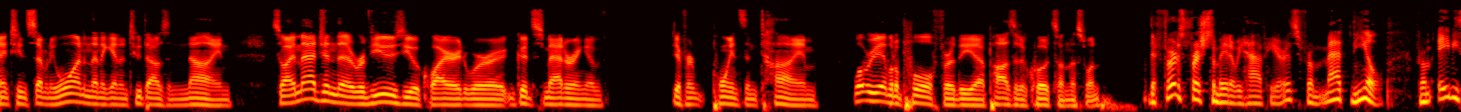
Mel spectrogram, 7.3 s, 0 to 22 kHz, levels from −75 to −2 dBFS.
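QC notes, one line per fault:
Throughout: audio read two samples at a time (double speed). The speech plays at twice its proper rate and a full octave (12 semitones) high, because sample pairs are being consumed as single frames.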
